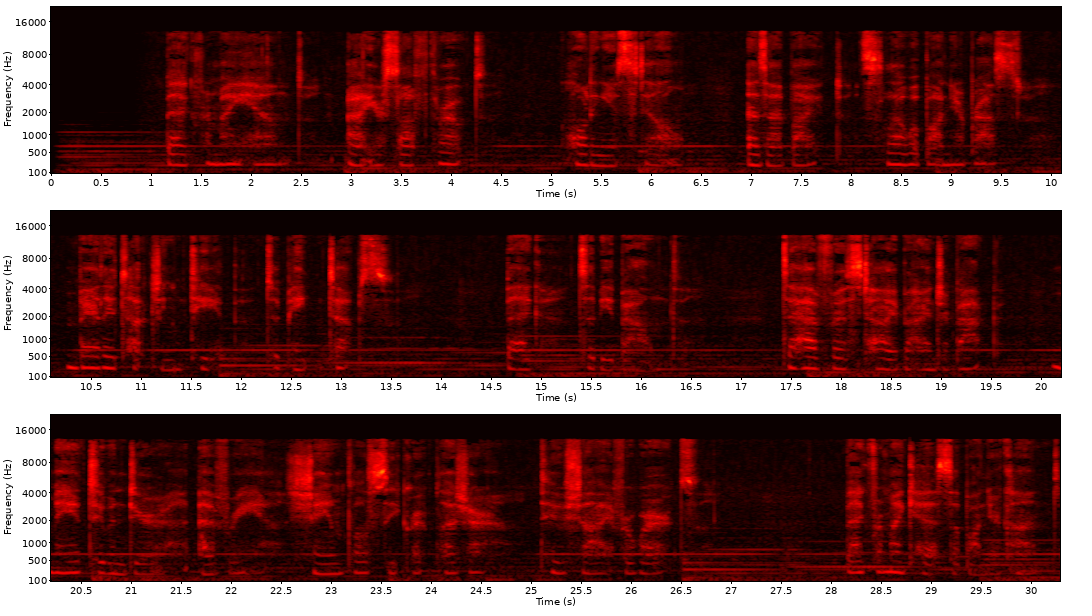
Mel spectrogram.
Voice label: erotic poetry, domme; F4F; Beg to Ride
